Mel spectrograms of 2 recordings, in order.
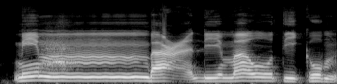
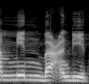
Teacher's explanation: depannya ada huruf ba maka huruf ba Ini huruf iqlab maka cara membacanya ee dengan merubah menjadi Bunyi mim · Maka cara membacanya dengan merubah menjadi bunyi mim. Nah, ini makanya di sini kalau di dalam Al-Quran itu dikasih tanda mim kecil.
